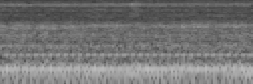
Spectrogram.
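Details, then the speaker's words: Home air compressor running with the entrainment port opened for more flow. It draws in room air, giving a slightly louder steady droning motor hum. "you'll hear it gets a little bit louder though because now you're bringing in not just the air from the compressor but air from the room so it's a little bit louder if you have it open"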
